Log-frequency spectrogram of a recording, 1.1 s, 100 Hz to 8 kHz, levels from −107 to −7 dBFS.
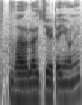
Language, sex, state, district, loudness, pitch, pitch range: Bengali, male, West Bengal, North 24 Parganas, -22 LUFS, 125 Hz, 125-130 Hz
